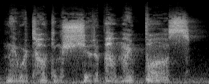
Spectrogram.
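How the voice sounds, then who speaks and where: A man playing a loyal, hot-headed yakuza ex-convict in a video game drama, with emotional, rough street talk. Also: moderate pace, bright, forceful tone, whispered. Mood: sullen, defensive.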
